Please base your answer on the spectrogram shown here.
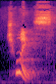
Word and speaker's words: choice: Remember the silent E makes the C say s. Ch-oy, s. Choice.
